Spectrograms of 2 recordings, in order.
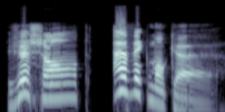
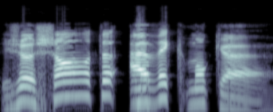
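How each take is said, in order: First: Said in the usual way. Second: "Je chante avec mon cœur" with the voice lowered on "cœur"; falling at the full stop. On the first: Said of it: "À toi de lire cette phrase". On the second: Shown as a demonstration. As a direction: let the voice sink on "cœur" as the sentence ends. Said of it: "il faut baisser la voix au point, comme ceci".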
